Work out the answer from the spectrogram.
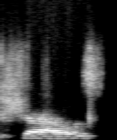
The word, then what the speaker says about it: Shows: Shows, S-H-O-W-S, pronounced like cows.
